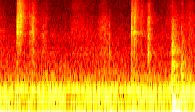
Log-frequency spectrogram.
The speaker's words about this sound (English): pick a card. I just looked at them all. Yep, pick a card. I just shuffled them.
